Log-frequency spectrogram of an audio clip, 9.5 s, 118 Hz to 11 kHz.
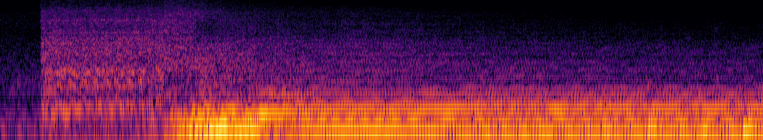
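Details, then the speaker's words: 1974 Alfa Romeo GTV with an S2000 engine and e-throttle, first start: the engine catches and flares straight to about 3,000 RPM, then hangs choppy against a fuel cut. "So, everything fired up as you can hear, everything's great, but it does uh rev straight to 3,000 RPMs and hits some sort of fuel cut and, you know, and basically I shut it down very quickly after that."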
